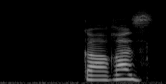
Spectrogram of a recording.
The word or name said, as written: kaghaz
